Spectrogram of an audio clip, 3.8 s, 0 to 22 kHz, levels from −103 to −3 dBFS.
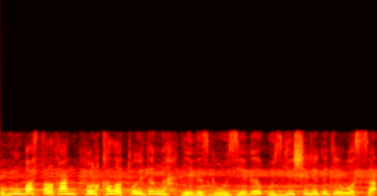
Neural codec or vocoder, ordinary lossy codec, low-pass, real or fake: none; none; 7.2 kHz; real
